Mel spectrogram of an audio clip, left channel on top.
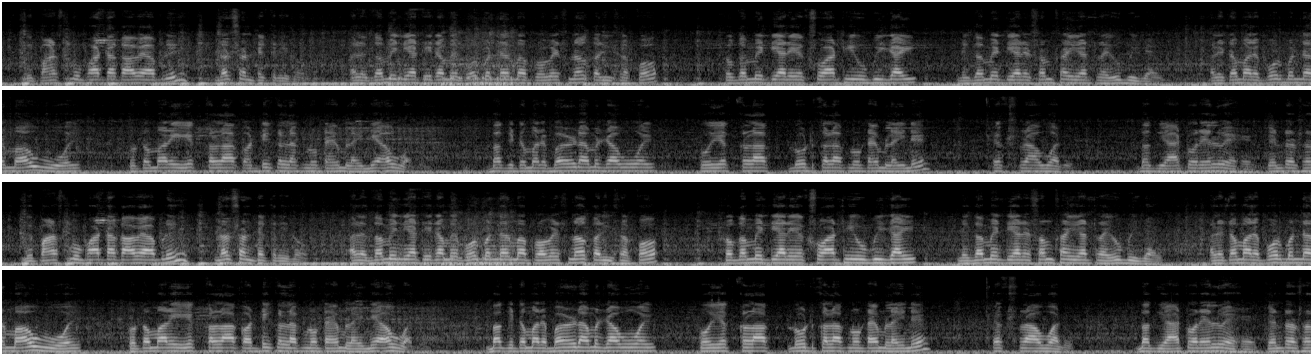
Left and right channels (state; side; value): quieter; left; 3.7 dB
